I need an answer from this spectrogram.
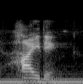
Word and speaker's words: hiding: and this word here is hiding it has a long eye hiding yeah okay uh very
